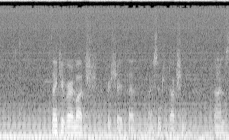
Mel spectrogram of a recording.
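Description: An elderly man speaks into a microphone in a large room.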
